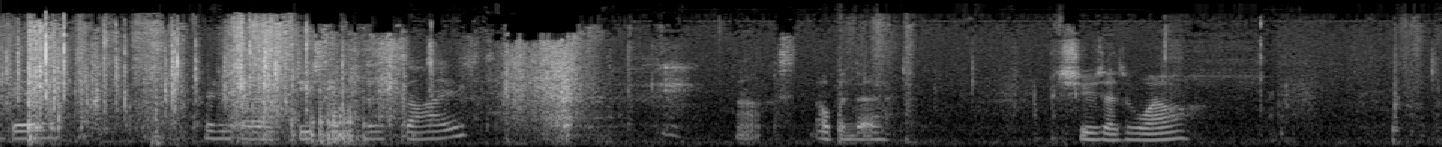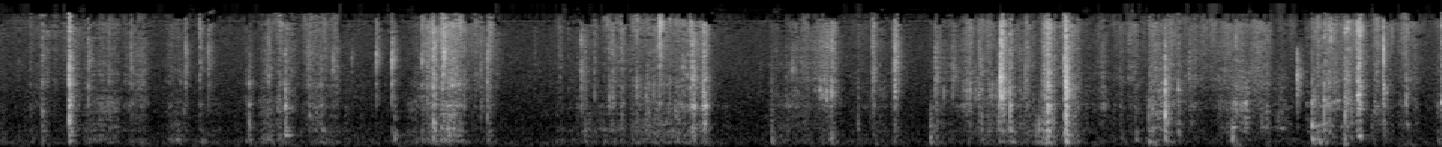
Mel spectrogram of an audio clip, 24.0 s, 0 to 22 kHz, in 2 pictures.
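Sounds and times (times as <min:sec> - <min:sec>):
cardboard rustling scrapes: 0:00.0 - 0:05.3, 0:10.6 - 0:24.0.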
